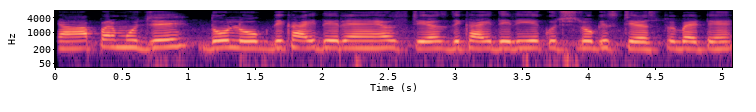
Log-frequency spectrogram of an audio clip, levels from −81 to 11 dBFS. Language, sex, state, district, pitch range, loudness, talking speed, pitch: Hindi, female, Chhattisgarh, Bilaspur, 210-225 Hz, -13 LUFS, 260 wpm, 215 Hz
